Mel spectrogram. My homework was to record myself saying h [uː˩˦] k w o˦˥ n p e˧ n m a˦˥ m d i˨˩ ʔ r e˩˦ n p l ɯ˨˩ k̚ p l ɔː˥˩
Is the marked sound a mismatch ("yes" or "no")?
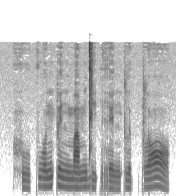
no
